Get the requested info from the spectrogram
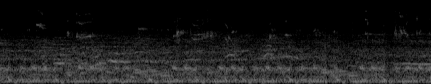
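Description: Arena sound of a live professional basketball game: a steady crowd murmur, with a basketball being dribbled and short sneaker squeaks on the hardwood court.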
